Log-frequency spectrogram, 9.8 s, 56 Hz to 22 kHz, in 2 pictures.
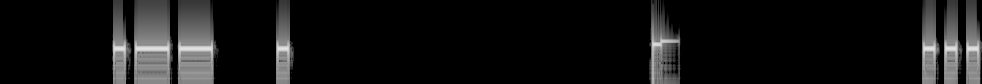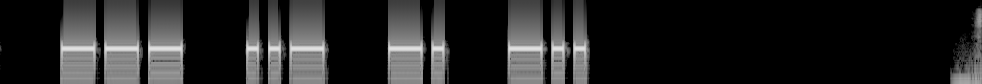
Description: Morse code, heard as a keyed tone, about 22 wpm, spaced as for 16 wpm, 700 Hz. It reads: WE SOUND
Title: 2x Character Spacing - Top 500 Words - 22wpm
